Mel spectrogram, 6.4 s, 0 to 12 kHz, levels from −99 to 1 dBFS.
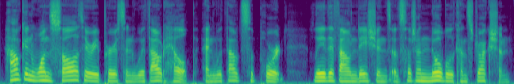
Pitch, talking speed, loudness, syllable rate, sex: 140 Hz, 170 wpm, -18 LUFS, 5.4 syllables/s, male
